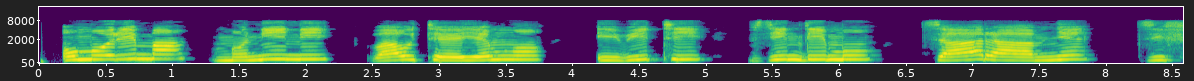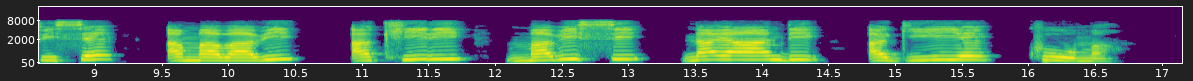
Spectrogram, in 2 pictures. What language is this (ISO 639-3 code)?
run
